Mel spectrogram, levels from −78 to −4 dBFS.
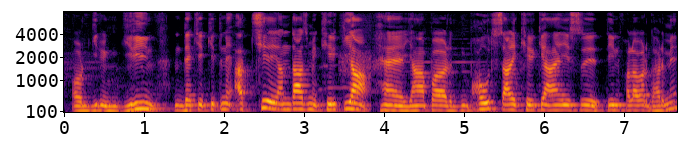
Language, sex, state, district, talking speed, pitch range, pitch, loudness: Hindi, male, Bihar, Saharsa, 155 wpm, 140-165 Hz, 150 Hz, -22 LUFS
